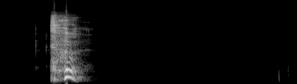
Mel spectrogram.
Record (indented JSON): {
  "cough_length": "3.0 s",
  "cough_amplitude": 32767,
  "cough_signal_mean_std_ratio": 0.22,
  "survey_phase": "beta (2021-08-13 to 2022-03-07)",
  "age": "65+",
  "gender": "Female",
  "wearing_mask": "No",
  "symptom_none": true,
  "smoker_status": "Never smoked",
  "respiratory_condition_asthma": false,
  "respiratory_condition_other": false,
  "recruitment_source": "REACT",
  "submission_delay": "1 day",
  "covid_test_result": "Negative",
  "covid_test_method": "RT-qPCR",
  "influenza_a_test_result": "Negative",
  "influenza_b_test_result": "Negative"
}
